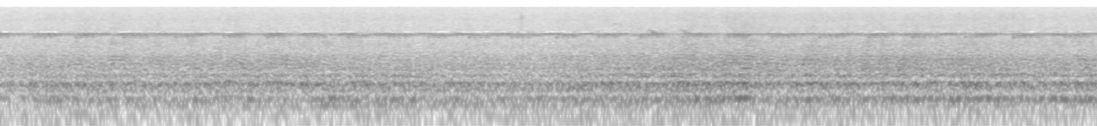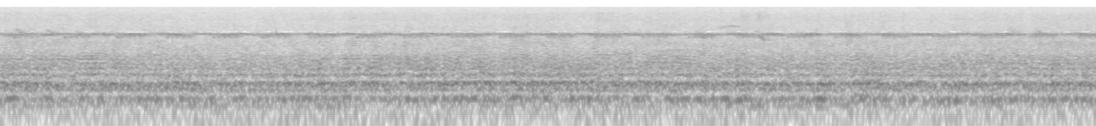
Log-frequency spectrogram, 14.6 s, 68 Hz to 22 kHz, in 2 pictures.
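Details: Bees buzzing in a steady natural swarm drone, a dense hum with bands around 250 and 500 and a bright continuous tone near 4 to 5 thousand cycles, holding level throughout with no other sounds.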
